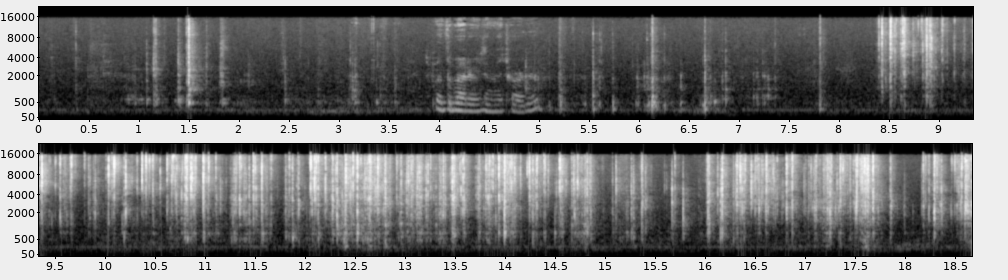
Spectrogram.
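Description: Plastic parts rustle and clatter as they are handled.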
